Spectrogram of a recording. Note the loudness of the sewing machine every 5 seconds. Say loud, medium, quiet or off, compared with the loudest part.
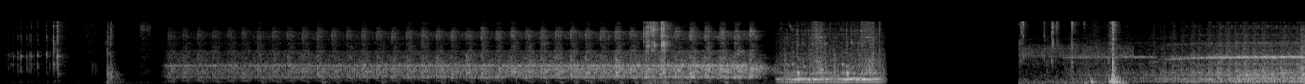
medium, loud, loud.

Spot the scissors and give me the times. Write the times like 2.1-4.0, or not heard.
0.1-1.5, 6.4-7.0, 10.2-11.3.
